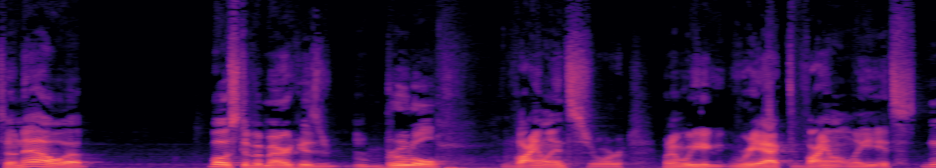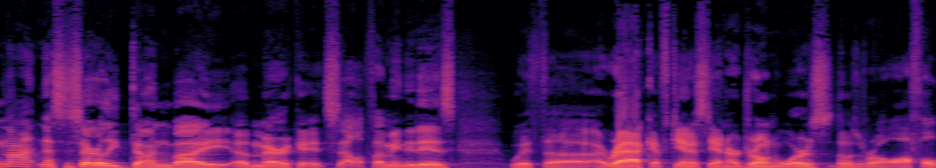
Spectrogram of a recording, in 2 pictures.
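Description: A man speaks at medium pitch. His is an ordinary speaking voice. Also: ordinary pitch variation, moderate pace. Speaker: podcast host. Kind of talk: interview podcast, political commentary.

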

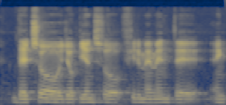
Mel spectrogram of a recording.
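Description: Audible room echo surrounds a man whose medium-pitched voice is monotone and flat. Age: young. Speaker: startup co-founder. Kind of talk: interview. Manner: halting, many repeated words.

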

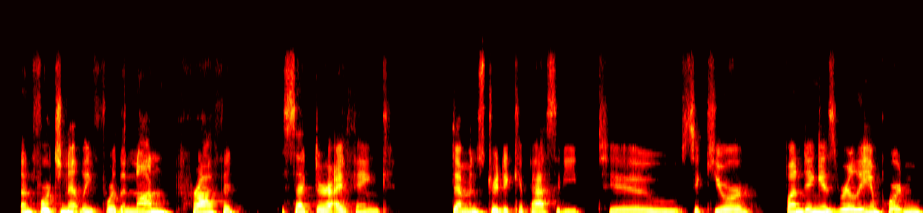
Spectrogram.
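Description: A woman with a medium pitch and ordinary pitch variation is captured in a very clean recording against a silent background. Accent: Spanish. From Mexico. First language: Spanish. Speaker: education researcher. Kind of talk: interview.

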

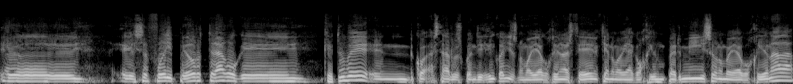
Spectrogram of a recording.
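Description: A man speaks fairly quickly at a medium pitch, with hardly any pauses and very even loudness. His tone is dark and mellow, with ordinary pitch variation. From Basque Country, Spain. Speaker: travel speaker, cyclist. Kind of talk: public talk. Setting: stage with audience. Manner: halting.

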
